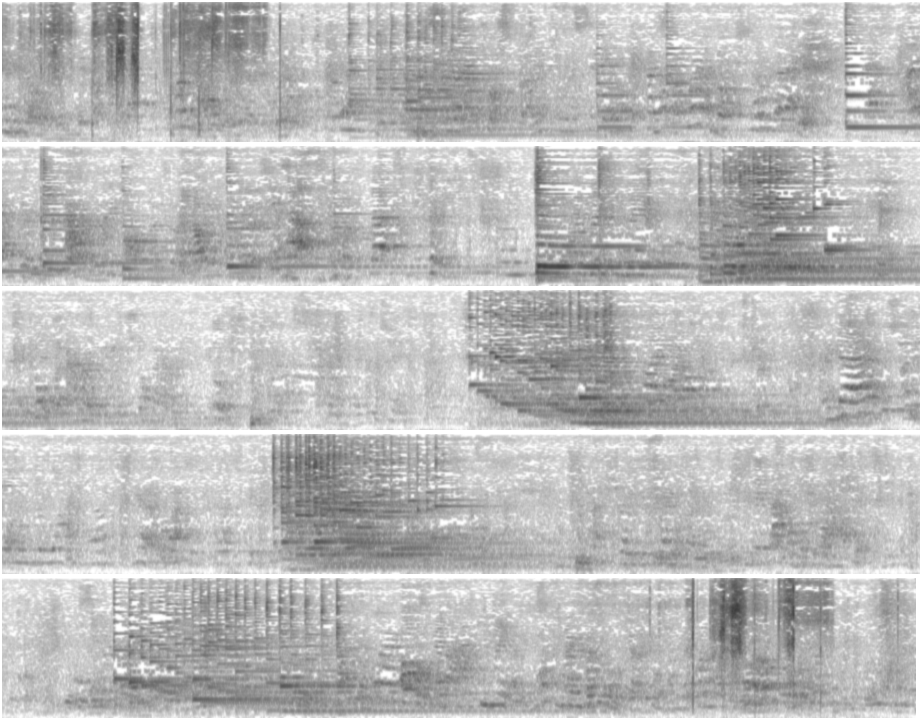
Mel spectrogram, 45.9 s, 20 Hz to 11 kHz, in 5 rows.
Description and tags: This recording was made of a Psaltery at Carisbrooke Castle on the Isle of Wight on the 2nd of June this year. There were quite a lot of people around so bits of it are noisy, but some will be useful. It was recorded on a Treo 650 palm smartphone using Bhajis Loops software.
